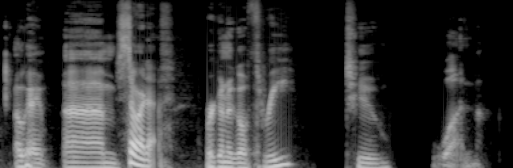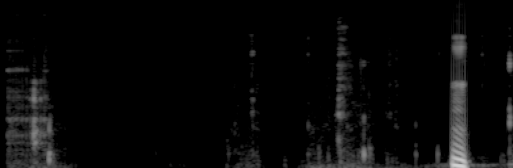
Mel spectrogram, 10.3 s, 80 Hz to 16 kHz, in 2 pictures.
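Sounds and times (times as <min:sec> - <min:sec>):
speech: 0:00.2 - 0:04.9, 0:09.6 - 0:09.9
chewing a crunchy peanut butter and onion sandwich: 0:05.3 - 0:05.7, 0:07.4 - 0:09.5.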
